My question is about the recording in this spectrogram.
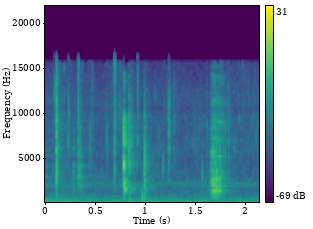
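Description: A slotted spatula stirring dried red chillies, green chillies and dal frying in oil in a pan: a steady sizzle with a few sharp scrapes and clicks against the pan, the loudest about a second in and again near the end.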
